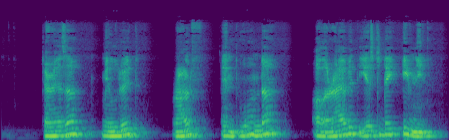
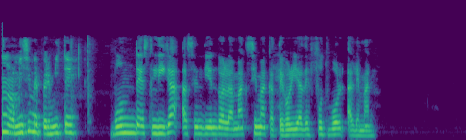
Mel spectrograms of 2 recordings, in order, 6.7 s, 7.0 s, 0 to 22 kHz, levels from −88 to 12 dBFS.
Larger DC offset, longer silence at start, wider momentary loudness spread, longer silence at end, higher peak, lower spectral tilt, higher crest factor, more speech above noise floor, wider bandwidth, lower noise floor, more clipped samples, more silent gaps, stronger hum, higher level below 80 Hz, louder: neither; first, 0.65 s vs 0.05 s; first, 11 LU vs 8 LU; second, 0.1 s vs 1.4 s; about the same, 0 dBFS vs 0 dBFS; first, -6.5 dB/octave vs -5 dB/octave; about the same, 14 dB vs 14 dB; second, 48 dB vs 67 dB; first, 11.5 kHz vs 7.8 kHz; second, -60 dBFS vs -81 dBFS; neither; neither; neither; first, -42 dBFS vs -54 dBFS; about the same, -14 LUFS vs -14 LUFS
